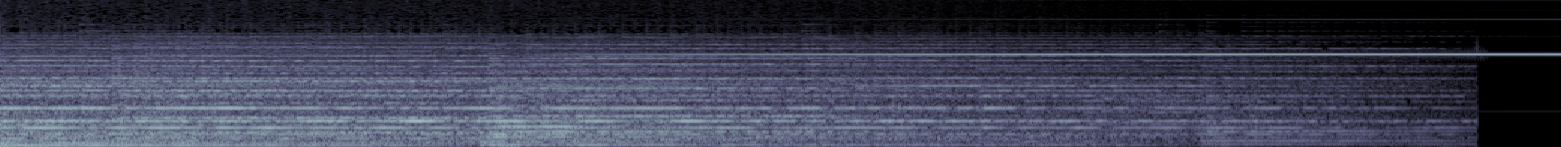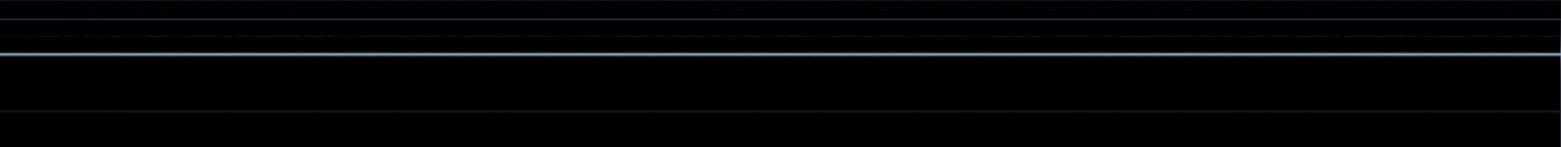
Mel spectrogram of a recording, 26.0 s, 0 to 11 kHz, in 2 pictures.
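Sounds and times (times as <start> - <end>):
faint lower tone: 0.0 - 13.2
high-pitched sine tone: 0.0 - 26.0.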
